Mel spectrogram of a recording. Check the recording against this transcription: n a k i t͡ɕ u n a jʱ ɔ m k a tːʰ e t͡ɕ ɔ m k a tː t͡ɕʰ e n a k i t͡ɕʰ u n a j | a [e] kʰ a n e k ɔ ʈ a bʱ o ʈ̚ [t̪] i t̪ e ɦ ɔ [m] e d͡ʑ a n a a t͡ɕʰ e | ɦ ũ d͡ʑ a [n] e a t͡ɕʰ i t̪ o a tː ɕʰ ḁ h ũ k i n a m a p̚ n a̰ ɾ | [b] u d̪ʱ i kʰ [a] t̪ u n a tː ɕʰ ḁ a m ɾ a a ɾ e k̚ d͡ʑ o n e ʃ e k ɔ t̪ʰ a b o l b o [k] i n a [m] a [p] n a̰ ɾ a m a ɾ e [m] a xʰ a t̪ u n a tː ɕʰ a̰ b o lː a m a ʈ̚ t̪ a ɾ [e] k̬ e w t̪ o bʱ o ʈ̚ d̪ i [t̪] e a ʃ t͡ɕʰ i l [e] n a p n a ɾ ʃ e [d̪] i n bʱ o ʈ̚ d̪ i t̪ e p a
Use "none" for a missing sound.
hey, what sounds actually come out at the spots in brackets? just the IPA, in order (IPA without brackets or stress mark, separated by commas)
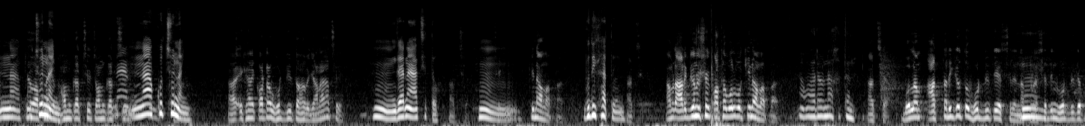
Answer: e, d̪, b, n, b, a, k, m, p, n, i, t̪, e, d̪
